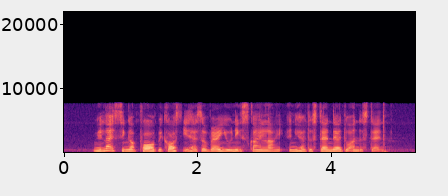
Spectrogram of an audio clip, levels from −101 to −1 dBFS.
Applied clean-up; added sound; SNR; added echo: none; none; none; none.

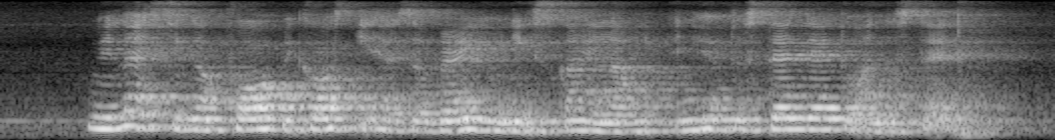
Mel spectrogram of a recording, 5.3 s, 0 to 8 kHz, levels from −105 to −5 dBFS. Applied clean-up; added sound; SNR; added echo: none; none; none; reverberation time 1.0 s.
